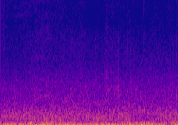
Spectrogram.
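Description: Wind buffeting the camera's microphone, a steady low rumble with a faint hiss above it.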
